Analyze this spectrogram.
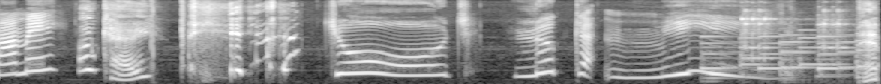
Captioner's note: giggles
